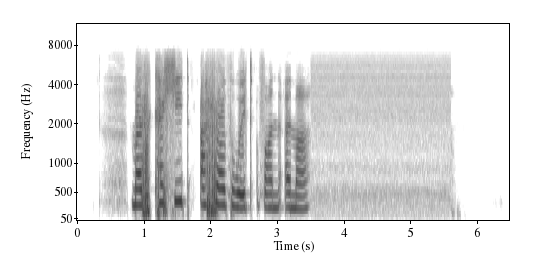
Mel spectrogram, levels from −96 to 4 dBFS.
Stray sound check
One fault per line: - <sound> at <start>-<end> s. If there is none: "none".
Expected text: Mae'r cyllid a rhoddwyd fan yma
none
